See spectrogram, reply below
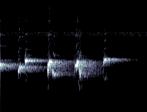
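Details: Sooty-headed bulbul singing in the lively ropel gacor style, used to provoke other bulbuls: a short phrase of four liquid, slurred whistled notes, each rising then falling, ending in a drawn-out higher whistle against a silent background.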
